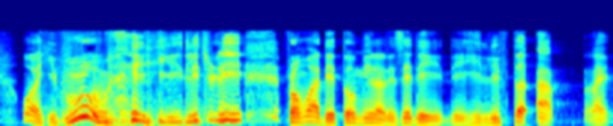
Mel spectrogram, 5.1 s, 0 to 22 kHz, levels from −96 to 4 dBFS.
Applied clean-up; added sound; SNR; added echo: none; none; none; none.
